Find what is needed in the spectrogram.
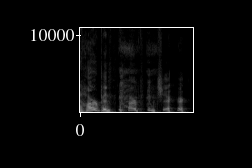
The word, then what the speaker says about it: harbinger: And it's a soft G in harbinger and not in bringer.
